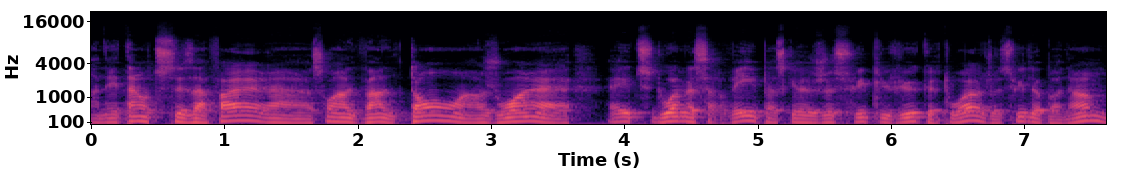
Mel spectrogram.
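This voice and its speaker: Fairly slow delivery from a man with a Quebec accent, a fairly low pitch and ordinary pitch variation. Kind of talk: interview.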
